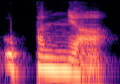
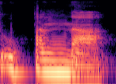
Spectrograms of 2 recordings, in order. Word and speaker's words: uppanna: So I noticed that you were saying uppanya. It's uppanna. It's not a nya, it's a na.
